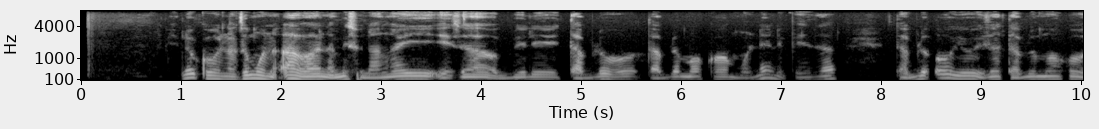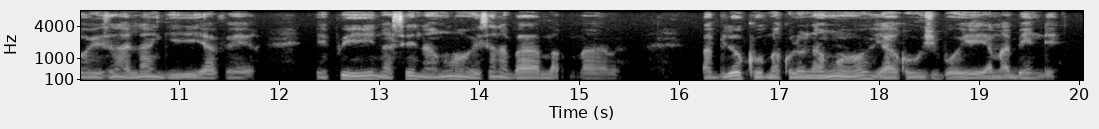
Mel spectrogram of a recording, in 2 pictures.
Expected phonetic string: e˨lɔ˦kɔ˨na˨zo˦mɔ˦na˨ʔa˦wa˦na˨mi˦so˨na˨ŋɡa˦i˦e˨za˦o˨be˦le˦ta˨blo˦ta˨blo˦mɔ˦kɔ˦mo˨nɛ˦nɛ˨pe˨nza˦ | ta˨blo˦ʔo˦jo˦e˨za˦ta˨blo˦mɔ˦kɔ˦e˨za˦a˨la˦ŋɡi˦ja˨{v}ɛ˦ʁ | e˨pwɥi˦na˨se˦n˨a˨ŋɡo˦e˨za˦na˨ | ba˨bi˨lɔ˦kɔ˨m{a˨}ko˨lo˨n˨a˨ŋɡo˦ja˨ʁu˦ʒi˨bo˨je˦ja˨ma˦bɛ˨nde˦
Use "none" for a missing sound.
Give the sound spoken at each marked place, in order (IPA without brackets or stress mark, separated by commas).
v, a˨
